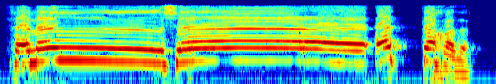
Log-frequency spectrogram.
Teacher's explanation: الشين من حروف الإخفاء، فأنا بخفي النون عند الشين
